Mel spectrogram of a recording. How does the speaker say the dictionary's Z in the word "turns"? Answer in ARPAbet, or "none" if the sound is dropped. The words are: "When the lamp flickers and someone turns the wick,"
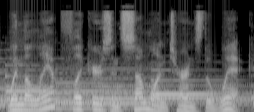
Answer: Z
